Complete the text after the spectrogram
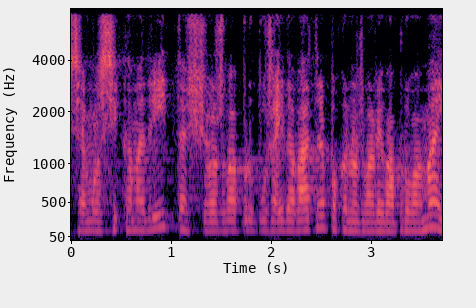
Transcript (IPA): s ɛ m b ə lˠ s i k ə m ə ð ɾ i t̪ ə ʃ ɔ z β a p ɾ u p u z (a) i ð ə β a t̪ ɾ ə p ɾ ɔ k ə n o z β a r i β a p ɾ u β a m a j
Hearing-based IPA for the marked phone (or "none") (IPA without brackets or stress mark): a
